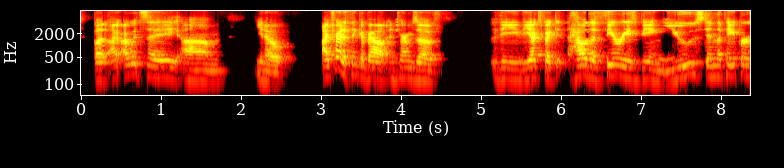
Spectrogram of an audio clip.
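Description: A bright, sharp tone with ordinary pitch variation. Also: man. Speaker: professor. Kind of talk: academic interview and Q&A. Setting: video call. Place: home room. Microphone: webcam.

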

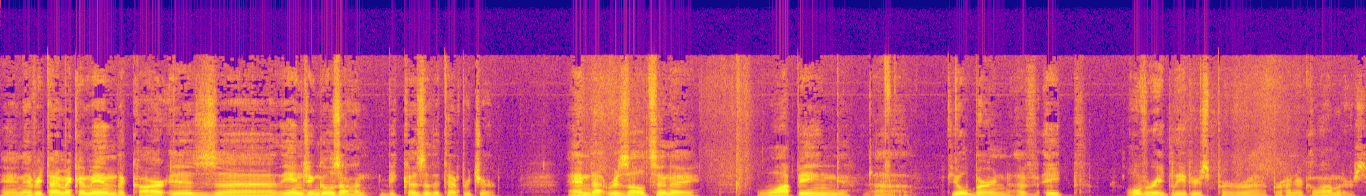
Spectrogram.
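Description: The sound is dry, with no echo. A man speaks at a moderate pace and ordinary pitch variation. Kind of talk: casual demonstration commentary. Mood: mildly frustrated. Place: car. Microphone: phone near.

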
